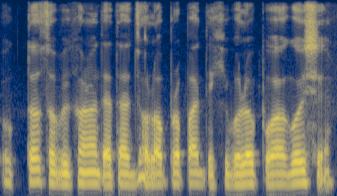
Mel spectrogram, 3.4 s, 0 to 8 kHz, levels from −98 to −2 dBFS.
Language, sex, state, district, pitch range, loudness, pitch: Assamese, male, Assam, Kamrup Metropolitan, 120-135 Hz, -15 LUFS, 125 Hz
